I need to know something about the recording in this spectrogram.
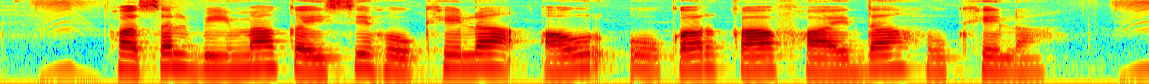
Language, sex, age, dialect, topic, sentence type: Bhojpuri, female, 25-30, Southern / Standard, agriculture, question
